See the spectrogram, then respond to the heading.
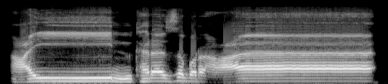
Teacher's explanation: আইন খারা জবর আ, হলকের মধ্যখান থেকে চাপ দিয়ে এই আইন হরফের উচ্চারণ করতে হবে।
